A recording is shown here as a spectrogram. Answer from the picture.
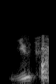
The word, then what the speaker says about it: Eutaw: Utah, Alabama. – Yes. It's not spelled like the state. It's spelled with an E. It's spelled E-U-T-A-W.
